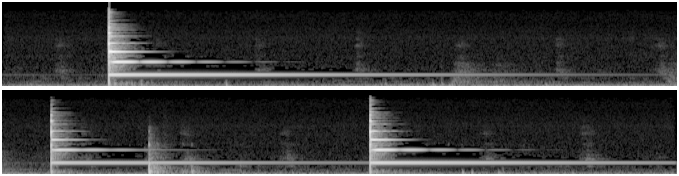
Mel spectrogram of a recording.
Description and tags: glass sounds long
a simple glass sound from a top of a pan, high an clear
top, kitchen, pan, glass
